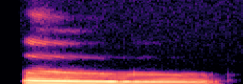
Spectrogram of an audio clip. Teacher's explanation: your mouth was open and your lips were round and your tongue was towards the back of your mouth. Now let's make the ooh sound again and see if we can feel that buzzing or vibration.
